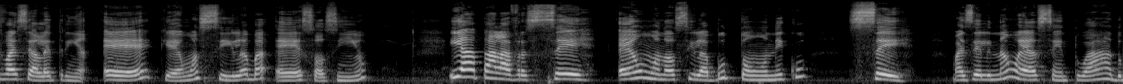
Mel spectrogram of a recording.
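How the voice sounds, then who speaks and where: A woman teacher from Brazil, patiently going over homework answers and spelling out grammar rules slowly. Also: on the high side, a bit bright. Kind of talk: recorded classroom lesson correcting homework.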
